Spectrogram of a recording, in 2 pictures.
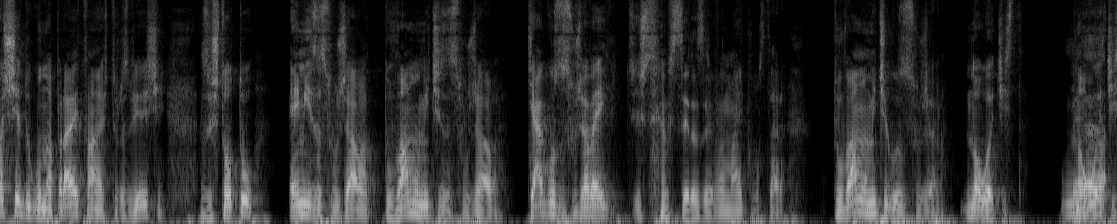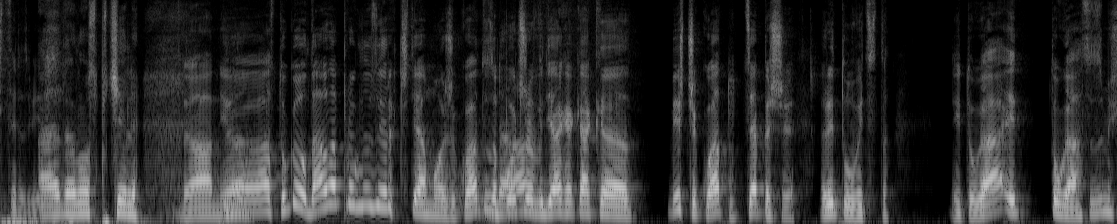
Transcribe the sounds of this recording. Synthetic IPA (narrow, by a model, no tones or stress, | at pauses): ʃɛd̪ɐɡonɐpɾavit̪ovanɛʃt̪oɾɐzbiɾəʃizɐʃt̪ɔt̪o | ɛmizɐslˠʊʒavɐt̪ovamomit͡ʃɛzɐslˠʊʒavɐ | t̪ʲaɡozɐslˠʊʒavɐɛʃt̪ɛsɛɾɐzɾɛvəmajkəmʊst̪a̰ɾə | t̪ovamomit͡ʃɛɡozɐslˠuʒa̰və̰mnɔɡʊɛt͡ʃist̪ə̥ | nmnɔʊɛt͡ʃist̪əɾɐzbiɾɛd̪ɛnɔspɛ̥t͡ʃɛlɛd̪aniast̪ukəod̪avnəpɾoɡnoziɾəxt͡ʃɛ̥t̪ʲamɔʒɛkoɡat̪ʊzɐpɔt͡ʃnəvid̪ʲjaxəkakə | miʃt͡ʃɛkoɡat̪ʊt̪sɛpɛʃɛɾit̪ʊvit̪sə̥t̪ə | it̪oɡai | t̪oɡasɛzɐmi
